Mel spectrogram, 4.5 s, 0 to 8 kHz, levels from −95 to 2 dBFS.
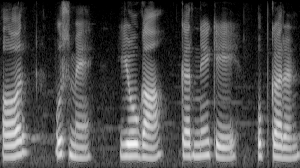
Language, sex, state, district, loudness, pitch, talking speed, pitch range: Hindi, female, Himachal Pradesh, Shimla, -16 LUFS, 220 Hz, 80 wpm, 200-235 Hz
